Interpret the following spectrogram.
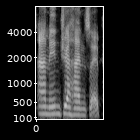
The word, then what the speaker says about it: Amin Jahanzeb: he's managed white india joy his name is Amin jahanzaib I mean are you doing yeah did I pronounce your name correctly perfect have you had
